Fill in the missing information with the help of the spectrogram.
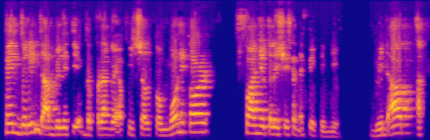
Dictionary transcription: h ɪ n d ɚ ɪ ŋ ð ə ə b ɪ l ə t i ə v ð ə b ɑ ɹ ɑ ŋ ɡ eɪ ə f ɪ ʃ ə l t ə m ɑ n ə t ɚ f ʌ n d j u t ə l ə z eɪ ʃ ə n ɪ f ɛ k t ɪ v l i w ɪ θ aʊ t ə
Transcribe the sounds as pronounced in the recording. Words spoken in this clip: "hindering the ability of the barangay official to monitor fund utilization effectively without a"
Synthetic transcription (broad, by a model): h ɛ n d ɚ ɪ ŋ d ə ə b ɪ l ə t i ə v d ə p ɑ ɹ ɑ ŋ ɡ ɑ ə f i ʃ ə l t ə m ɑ n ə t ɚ f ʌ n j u t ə l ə s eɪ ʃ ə n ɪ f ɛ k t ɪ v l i w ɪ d aʊ t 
